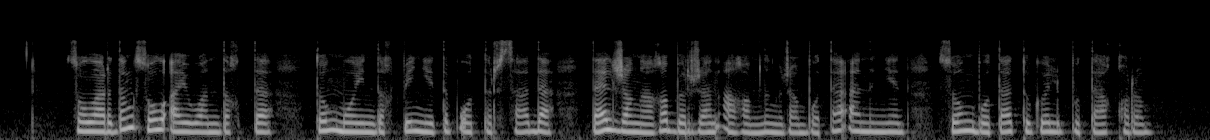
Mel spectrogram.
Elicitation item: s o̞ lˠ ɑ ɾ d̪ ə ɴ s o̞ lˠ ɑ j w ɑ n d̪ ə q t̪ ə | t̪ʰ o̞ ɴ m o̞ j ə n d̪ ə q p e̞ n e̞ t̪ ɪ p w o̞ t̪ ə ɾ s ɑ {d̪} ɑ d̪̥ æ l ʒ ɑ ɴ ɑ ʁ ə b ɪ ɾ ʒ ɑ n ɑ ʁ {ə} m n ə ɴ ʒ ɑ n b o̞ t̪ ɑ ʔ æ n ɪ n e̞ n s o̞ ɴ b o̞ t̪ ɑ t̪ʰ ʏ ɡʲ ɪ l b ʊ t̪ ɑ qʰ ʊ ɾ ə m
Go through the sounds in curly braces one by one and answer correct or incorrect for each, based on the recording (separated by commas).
correct, incorrect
